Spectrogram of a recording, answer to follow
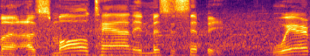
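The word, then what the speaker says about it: Weir: Where, Mississippi? It's spelled W-E-I-R, but there's only 535 people in the town.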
